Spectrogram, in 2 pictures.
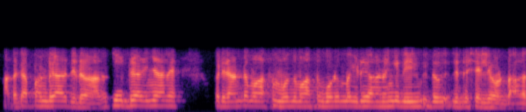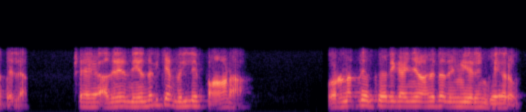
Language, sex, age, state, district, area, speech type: Malayalam, male, 60+, Kerala, Kottayam, rural, conversation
